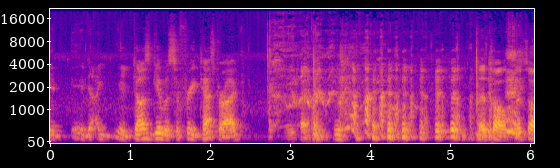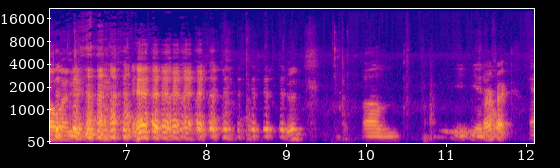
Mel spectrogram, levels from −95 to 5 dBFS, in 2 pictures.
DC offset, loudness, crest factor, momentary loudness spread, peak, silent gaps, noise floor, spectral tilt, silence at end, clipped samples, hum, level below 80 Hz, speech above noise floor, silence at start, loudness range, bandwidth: under 0.1%; -19 LUFS; 18 dB; 17 LU; 0 dBFS; none; -49 dBFS; -5.5 dB/octave; 0 s; under 0.1%; none; -70 dBFS; 31 dB; 0 s; 10 LU; over 20 kHz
